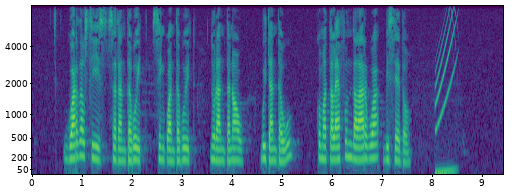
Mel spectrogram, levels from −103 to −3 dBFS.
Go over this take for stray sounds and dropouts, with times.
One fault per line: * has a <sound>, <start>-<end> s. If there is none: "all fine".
* has a chirp, 8.1-8.6 s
